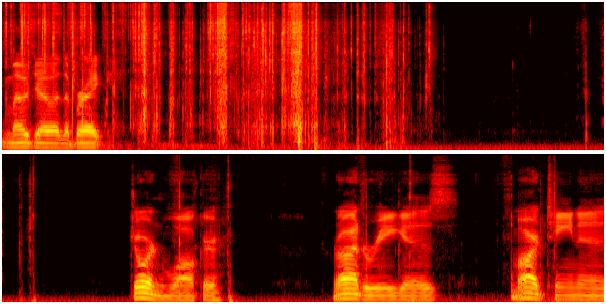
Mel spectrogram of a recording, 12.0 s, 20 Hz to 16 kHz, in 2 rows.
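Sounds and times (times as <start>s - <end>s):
foil wrapper tearing and crinkling: 0.0s - 4.4s.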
